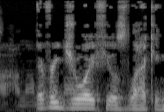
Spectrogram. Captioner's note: through translator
